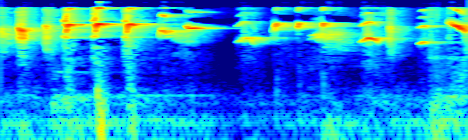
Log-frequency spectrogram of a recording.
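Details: Kemade, the orange-headed thrush, in full lively song: a rapid string of high, piercing chirps followed by thin slurred whistles that drop and rise, with short pauses between phrases.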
